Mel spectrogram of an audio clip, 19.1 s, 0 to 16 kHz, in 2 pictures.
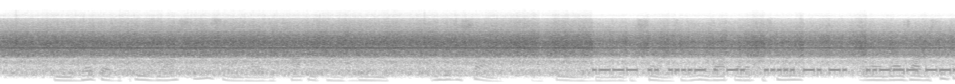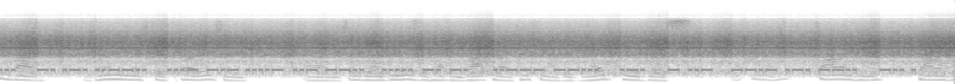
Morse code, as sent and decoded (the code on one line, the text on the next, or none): .--- .. ....- . -. / ..... -. -. / ..--- --... / -. .-. ..--.. / ...- -.- ....- ..- --.. / ..... -. -. / ..--- --... / .-. / - ..- / --.- .-. --.. / -.. .
JI4EN 5NN 27 NR? VK4UZ 5NN 27 R TU QRZ DE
